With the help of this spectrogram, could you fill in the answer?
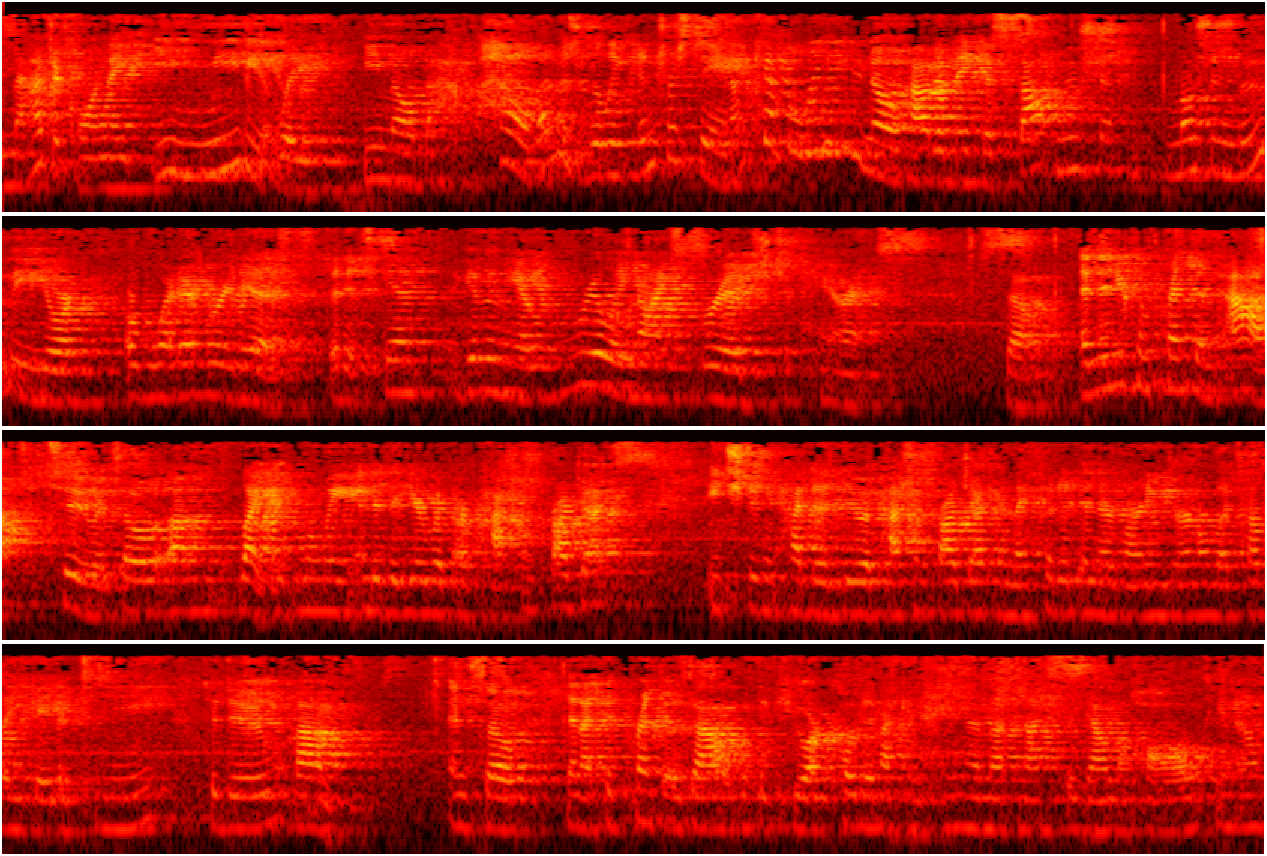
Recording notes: This is a recording of a presentation. At the 2016 iPadPalooza Conference in Austin, Texas.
